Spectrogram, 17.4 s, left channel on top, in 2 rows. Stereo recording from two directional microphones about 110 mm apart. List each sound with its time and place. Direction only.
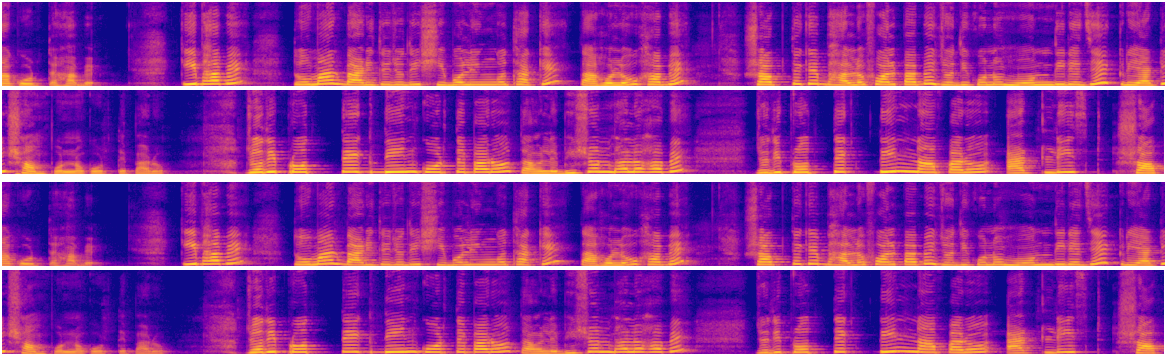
0.1 s speech: 45° left (ahead or behind)
1.1 s a woman's voice: 25° left (ahead or behind)
10.3 s a woman's voice: 25° left (ahead or behind)
11.8 s a woman's voice: 20° left (ahead or behind)
17.1 s a woman's voice: 15° left (ahead or behind)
